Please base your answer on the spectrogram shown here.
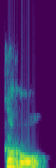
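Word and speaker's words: קארו: Значит, герой, о котором я собирался рассказывать, это Раби Йосеф Каро. Именно так его и надо произносить, как бы он ни писался, пишется он по-другому.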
